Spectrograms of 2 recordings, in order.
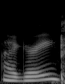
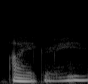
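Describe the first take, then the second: First: Said in the usual way. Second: Low, soft, grave delivery; gravitas voice. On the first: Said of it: "that's more gravitas". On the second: Shown as a demonstration. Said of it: "That's, that's more gravitas".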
